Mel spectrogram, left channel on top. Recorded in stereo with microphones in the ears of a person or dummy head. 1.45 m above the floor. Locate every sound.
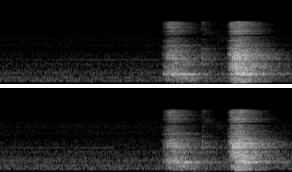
1.6 s sawing: 45° left (ahead or behind), 1.8 m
